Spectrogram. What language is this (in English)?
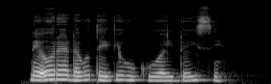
Kikuyu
